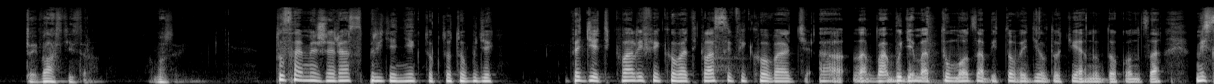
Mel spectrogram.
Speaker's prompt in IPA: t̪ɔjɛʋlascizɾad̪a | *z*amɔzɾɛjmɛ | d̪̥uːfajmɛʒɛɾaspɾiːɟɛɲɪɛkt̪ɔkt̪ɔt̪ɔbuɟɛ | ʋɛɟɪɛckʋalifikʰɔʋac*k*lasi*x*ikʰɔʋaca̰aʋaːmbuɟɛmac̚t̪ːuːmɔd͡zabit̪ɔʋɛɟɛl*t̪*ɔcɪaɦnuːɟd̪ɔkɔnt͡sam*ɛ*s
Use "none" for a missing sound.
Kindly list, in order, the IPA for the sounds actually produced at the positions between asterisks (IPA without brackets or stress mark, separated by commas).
s, k, f, d̪, i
